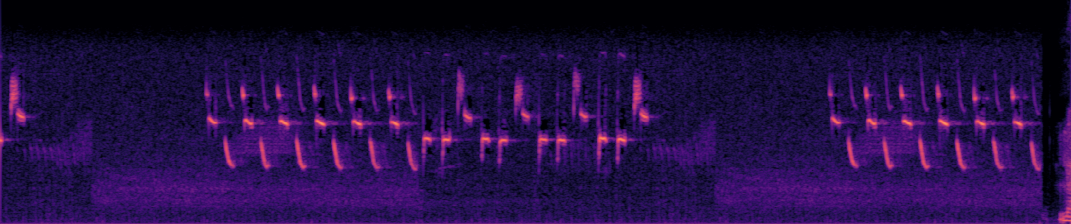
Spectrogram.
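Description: A great tit sings bright, high two-note phrases in a quick seesaw rhythm, about three per second, in two bursts over a soft steady hiss.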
